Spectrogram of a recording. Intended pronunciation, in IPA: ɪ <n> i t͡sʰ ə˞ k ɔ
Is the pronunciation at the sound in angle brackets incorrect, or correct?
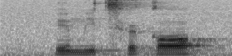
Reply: incorrect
